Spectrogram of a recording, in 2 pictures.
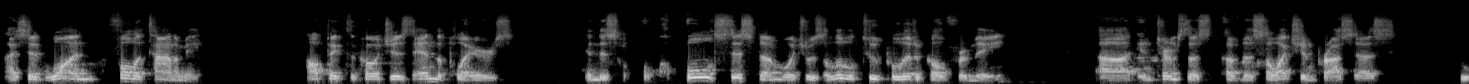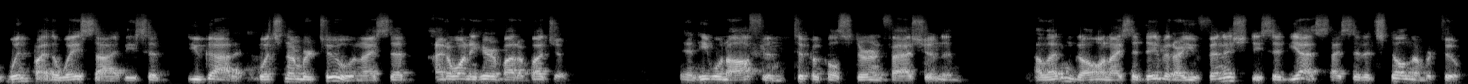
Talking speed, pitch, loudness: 170 wpm, 120 Hz, -19 LUFS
